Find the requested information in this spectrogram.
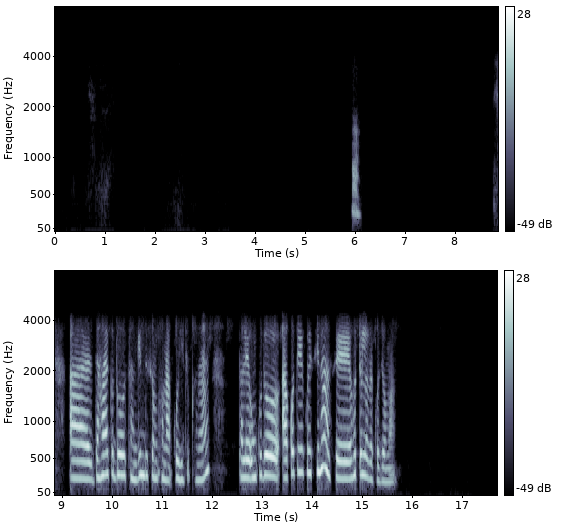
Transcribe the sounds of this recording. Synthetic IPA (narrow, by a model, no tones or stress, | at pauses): ɔ | aɹd͡ʒaɦãɛkɔd̪ɔsaŋɡind̪isɔmkʰɔnaʔkɔɦituʔkana | t̪alɛuŋkud̪ɔa̰kɔtɛkɛkɔjsinasɛɦɔtɛlaɾakɔd͡ʒɔma̰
